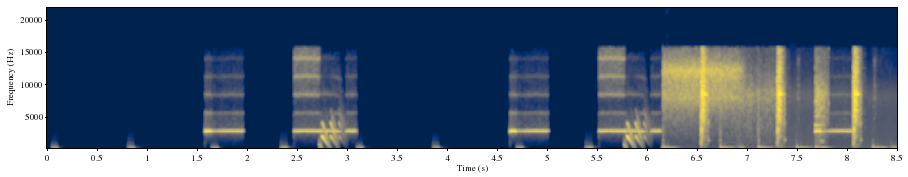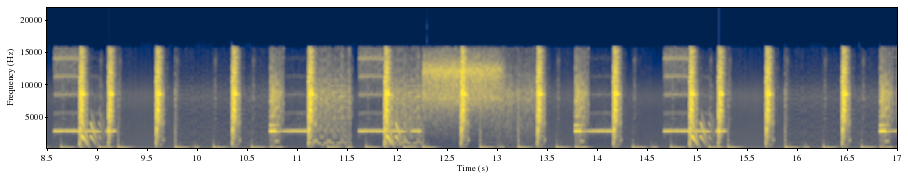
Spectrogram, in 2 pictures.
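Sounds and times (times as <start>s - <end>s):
short synth notes: 6.2s - 9.3s
drum machine kicks: 6.2s - 17.0s.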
